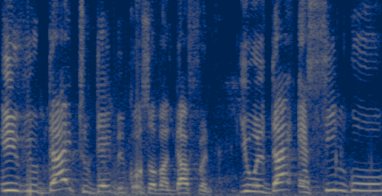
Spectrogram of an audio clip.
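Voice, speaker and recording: An animated man's voice amid noticeable background noise. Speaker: pastor. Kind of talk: motivational talk to students. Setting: school hall with student audience.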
